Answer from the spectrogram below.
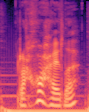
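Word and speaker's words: Rahawa Hale: But you can find me on Twitter, @RahawaHale, or Rahwahaila for the Abisha folks. We had a conversation about how to pronounce my name, and we can get into that another time, but it's at Rahwahaile.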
